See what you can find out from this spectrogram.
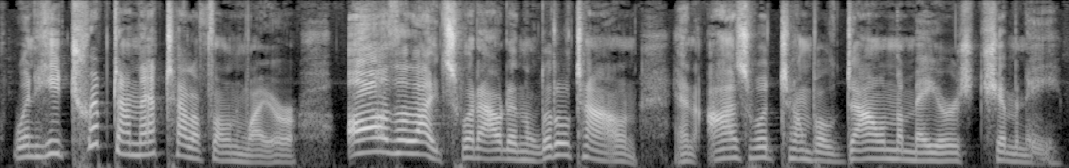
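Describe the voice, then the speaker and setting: Casting: woman for children's story narration, deep voice, theatrical delivery, very lively pitch, dry close sound. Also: no room sound. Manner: theatrical, emphatic. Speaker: storyteller, guest podcast host.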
